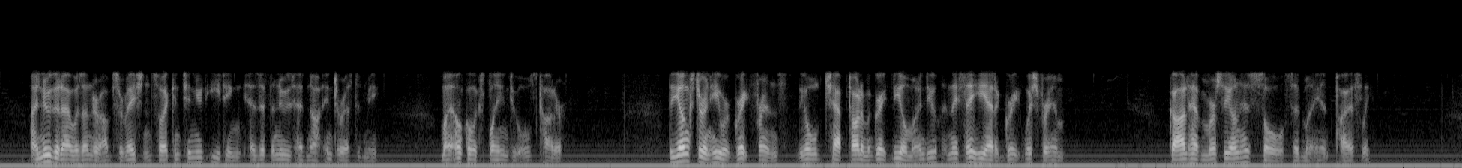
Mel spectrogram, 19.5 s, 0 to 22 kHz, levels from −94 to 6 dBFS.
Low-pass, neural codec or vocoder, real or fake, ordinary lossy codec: 3.6 kHz; none; real; Opus, 24 kbps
